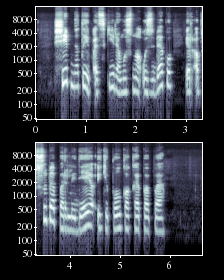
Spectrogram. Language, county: Lithuanian, Utena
